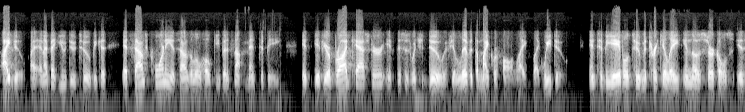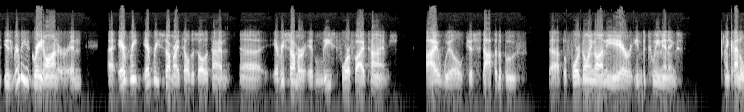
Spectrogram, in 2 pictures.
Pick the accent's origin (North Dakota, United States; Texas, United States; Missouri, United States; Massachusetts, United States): Massachusetts, United States; Quincy; Jordan, only the best come from Quincy. You know that. And I'm a Wollaston Beach guy myself.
